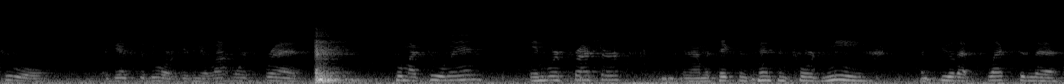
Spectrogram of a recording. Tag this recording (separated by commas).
Speech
